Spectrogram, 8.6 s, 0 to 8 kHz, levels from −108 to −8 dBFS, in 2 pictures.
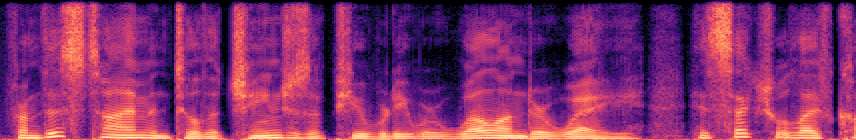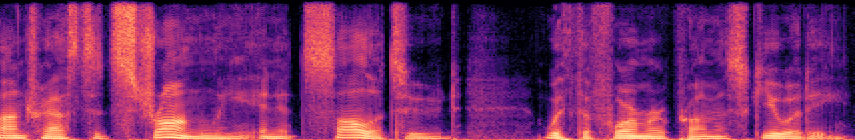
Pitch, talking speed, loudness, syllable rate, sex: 120 Hz, 170 wpm, -18 LUFS, 5.2 syllables/s, male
